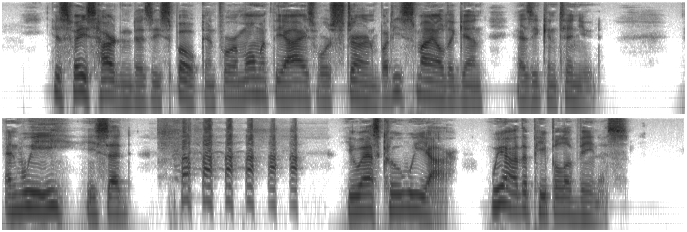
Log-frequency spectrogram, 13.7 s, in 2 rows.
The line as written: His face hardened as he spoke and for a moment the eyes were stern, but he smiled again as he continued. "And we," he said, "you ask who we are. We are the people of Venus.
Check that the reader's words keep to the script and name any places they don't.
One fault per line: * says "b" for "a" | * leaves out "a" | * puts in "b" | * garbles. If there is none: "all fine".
all fine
